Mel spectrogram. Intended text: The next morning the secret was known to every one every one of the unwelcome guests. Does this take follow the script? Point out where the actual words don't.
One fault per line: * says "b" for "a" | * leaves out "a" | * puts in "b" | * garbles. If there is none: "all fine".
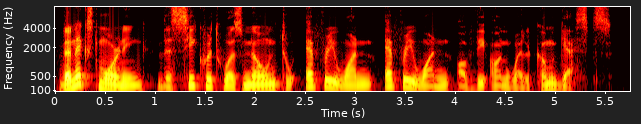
all fine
